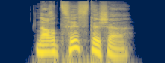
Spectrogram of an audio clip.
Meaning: 1. comparative degree of narzisstisch 2. inflection of narzisstisch: strong/mixed nominative masculine singular 3. inflection of narzisstisch: strong genitive/dative feminine singular
- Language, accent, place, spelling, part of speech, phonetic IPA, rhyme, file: German, Germany, Berlin, narzisstischer, adjective, [naʁˈt͡sɪstɪʃɐ], -ɪstɪʃɐ, De-narzisstischer.ogg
